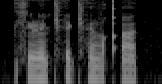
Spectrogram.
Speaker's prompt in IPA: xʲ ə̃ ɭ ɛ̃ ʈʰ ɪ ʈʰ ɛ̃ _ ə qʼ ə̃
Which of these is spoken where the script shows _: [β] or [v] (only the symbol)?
v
